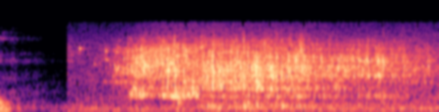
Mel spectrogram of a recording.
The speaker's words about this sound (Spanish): Esto puede ser alguien que está echando un cubo de agua en algún sitio.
